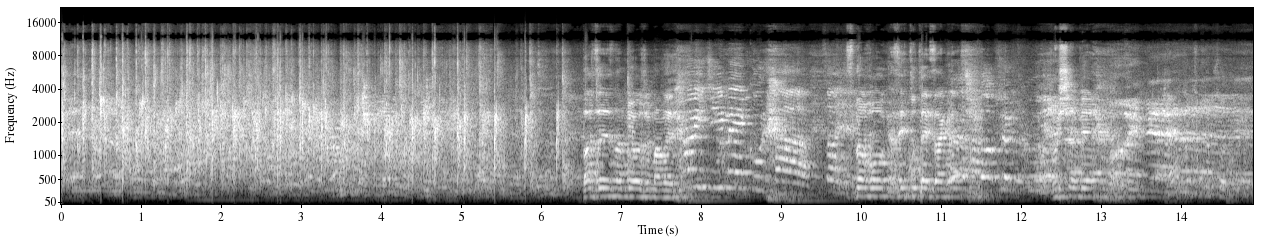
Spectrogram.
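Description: A crowd of people chatter and shout loudly nearby.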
